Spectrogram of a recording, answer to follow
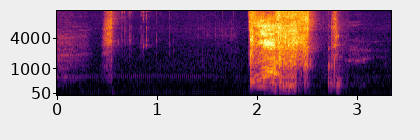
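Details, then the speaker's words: Adult sneezing, recorded on a phone; a sharp inhaled catch, then one forceful, explosive sneeze and a short breathy sniff. "let's try sneezing again this is a problem with my sneezing"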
